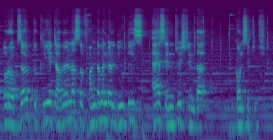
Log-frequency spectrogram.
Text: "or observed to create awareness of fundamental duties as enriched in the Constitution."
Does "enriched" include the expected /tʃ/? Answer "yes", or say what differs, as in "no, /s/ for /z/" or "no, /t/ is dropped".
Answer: no, /s/ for /tʃ/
